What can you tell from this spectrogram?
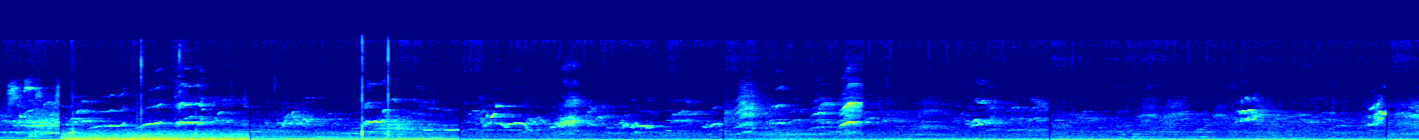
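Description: Several forest birds calling: a busy mix of short chirps and whistled notes, over a steady low background rumble that carries a low hum for the first two seconds or so.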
